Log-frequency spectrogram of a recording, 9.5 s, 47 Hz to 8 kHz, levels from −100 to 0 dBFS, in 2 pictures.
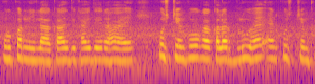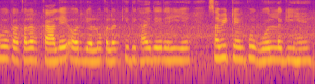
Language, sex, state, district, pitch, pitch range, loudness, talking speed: Hindi, male, Bihar, Lakhisarai, 215 Hz, 205-225 Hz, -17 LUFS, 205 wpm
